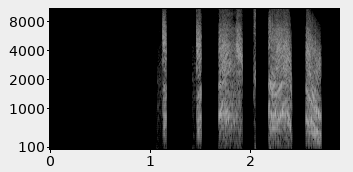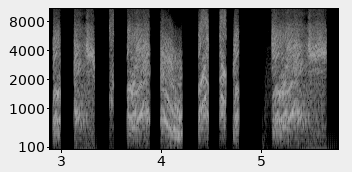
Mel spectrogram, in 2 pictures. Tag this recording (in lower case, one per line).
music
scratching (performance technique)
musical instrument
